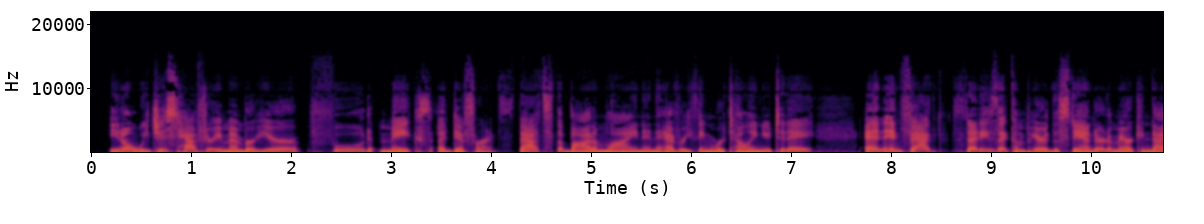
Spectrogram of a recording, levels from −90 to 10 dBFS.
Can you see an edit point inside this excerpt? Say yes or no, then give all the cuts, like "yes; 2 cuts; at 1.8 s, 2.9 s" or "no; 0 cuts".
yes; 1 cut; at 8.5 s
